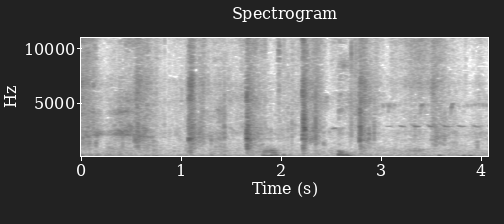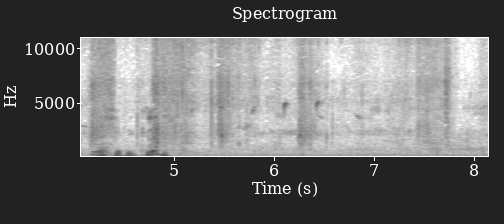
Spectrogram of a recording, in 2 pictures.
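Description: Footsteps scuff on a dirt track.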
